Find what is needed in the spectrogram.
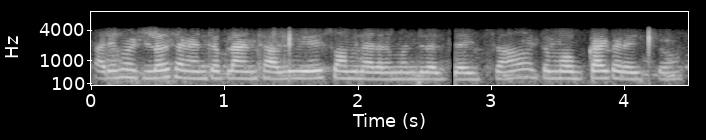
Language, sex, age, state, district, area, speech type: Marathi, female, 18-30, Maharashtra, Nashik, urban, conversation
